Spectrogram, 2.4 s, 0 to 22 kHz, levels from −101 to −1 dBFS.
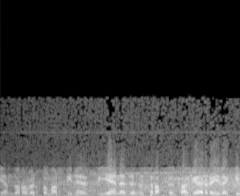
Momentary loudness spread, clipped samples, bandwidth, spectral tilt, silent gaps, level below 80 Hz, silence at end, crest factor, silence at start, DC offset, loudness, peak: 11 LU; under 0.1%; 11.5 kHz; -5 dB/octave; none; -38 dBFS; 0 s; 16 dB; 0 s; 0.3%; -17 LUFS; -2 dBFS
